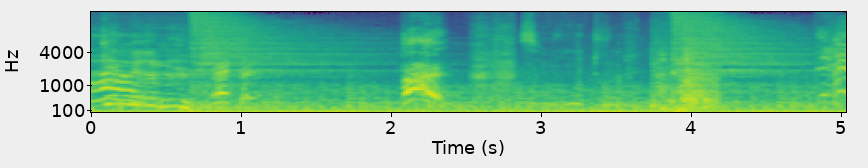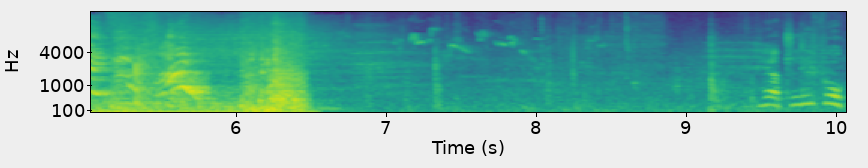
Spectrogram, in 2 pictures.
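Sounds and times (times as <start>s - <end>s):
faint high bird chirps: 6.9s - 8.7s.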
